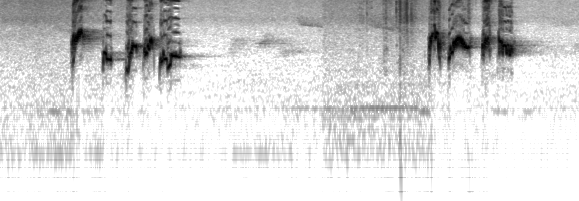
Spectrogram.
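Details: Morning song of a red-whiskered bulbul, played to train other bulbuls. Two short phrases, each about four clear, warbled whistles, are separated by a pause of nearly two seconds over a faint low hum.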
